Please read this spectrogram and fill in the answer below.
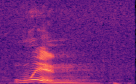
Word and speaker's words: Nguyen: Well, people tell me it's pronounced win. Like somehow N plus the word guy makes a W sound.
